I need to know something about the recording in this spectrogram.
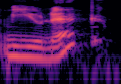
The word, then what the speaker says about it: Munich: it circled down there it is spelled differently in German than we spell it in English keep it in English you pronounce it Munich so that's in the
